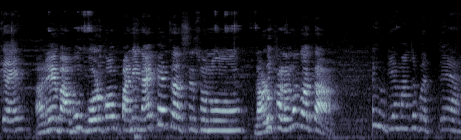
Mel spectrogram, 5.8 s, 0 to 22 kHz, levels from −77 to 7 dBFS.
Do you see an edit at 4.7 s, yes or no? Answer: yes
